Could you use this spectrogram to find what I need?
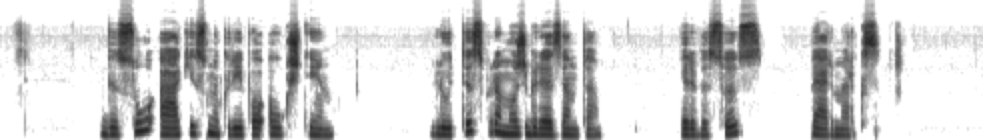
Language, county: Lithuanian, Tauragė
